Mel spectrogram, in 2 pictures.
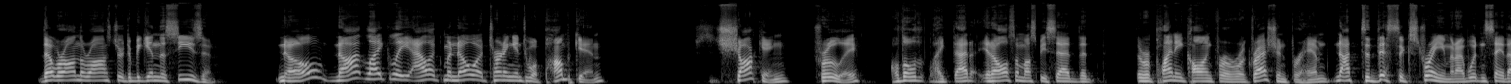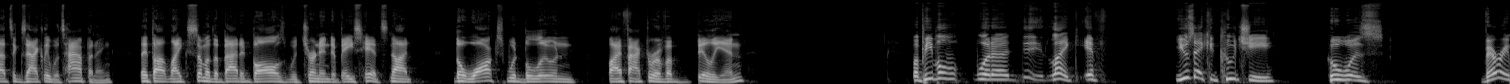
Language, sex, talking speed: English, male, 170 wpm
